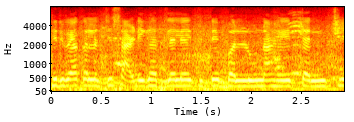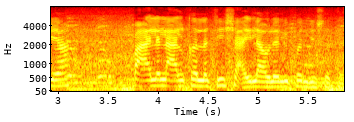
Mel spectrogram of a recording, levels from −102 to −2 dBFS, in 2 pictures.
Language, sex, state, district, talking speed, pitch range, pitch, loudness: Marathi, female, Maharashtra, Mumbai Suburban, 195 wpm, 205-220 Hz, 210 Hz, -14 LUFS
